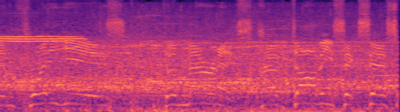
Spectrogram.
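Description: Referee's pea whistle blown for full time, a long trilling blast that wavers and fades within the first second. It is followed by the home crowd cheering and clapping.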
